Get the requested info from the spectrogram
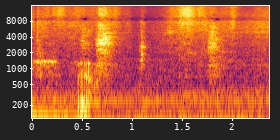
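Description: Very quiet room with faint soft handling sounds as a laptop is moved about over its cardboard box, the clearest about half a second in.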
